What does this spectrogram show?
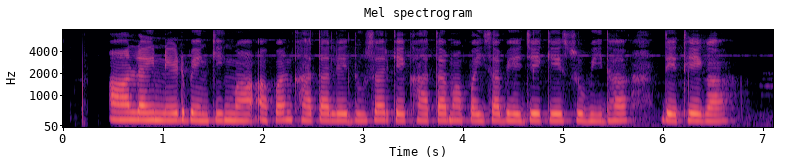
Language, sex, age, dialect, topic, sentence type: Chhattisgarhi, female, 25-30, Western/Budati/Khatahi, banking, statement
